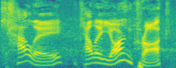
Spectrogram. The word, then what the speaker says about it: Kalle Järnkrok: Kalle Järnkrok, dusting off my Scandinavian pronunciation there.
